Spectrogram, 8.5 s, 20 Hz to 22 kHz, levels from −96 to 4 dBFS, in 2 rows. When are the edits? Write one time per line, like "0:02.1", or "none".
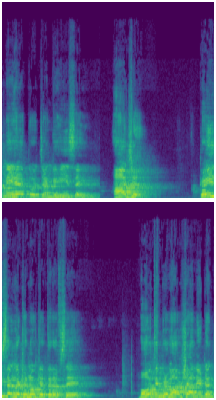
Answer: none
